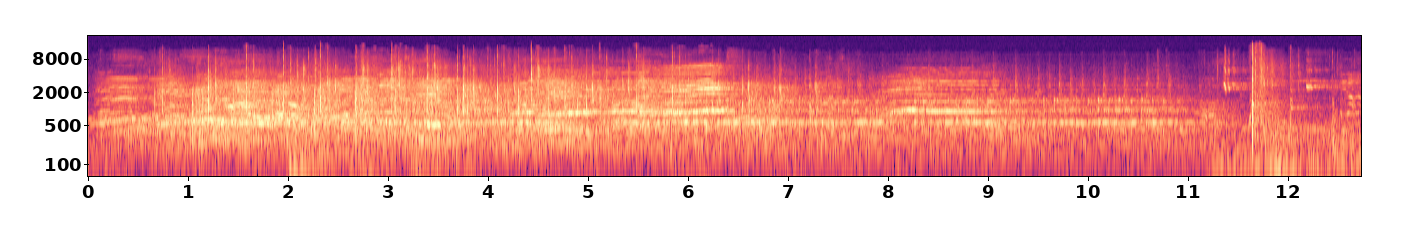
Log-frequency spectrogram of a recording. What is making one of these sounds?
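A shuttlecock is struck back and forth with rackets in a large echoing hall.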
